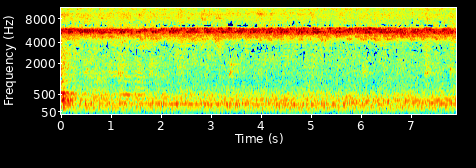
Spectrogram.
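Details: Continuous shrill cricket trilling sits on a single high pitch without pause, loud and even from start to finish over a soft low rumble.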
